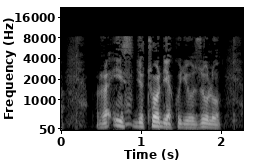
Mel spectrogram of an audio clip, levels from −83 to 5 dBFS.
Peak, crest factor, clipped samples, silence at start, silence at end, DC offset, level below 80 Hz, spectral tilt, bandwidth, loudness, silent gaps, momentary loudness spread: -6 dBFS; 22 dB; under 0.1%; 0.1 s; 0.1 s; under 0.1%; -64 dBFS; -5 dB/octave; 8.8 kHz; -28 LUFS; none; 8 LU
